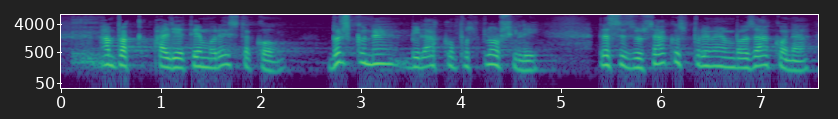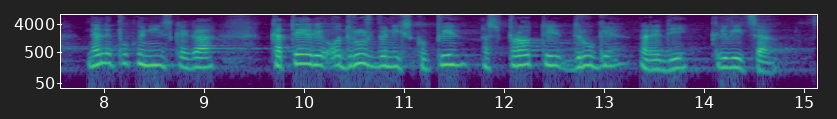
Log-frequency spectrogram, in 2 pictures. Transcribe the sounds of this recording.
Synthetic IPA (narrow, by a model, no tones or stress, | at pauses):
ampakalijɛt̪eːmuɾeːst̪akoː | bəɾʃkɔnɛbilaxkɔpɔsploːʃilid̪asɛzwsaːkɔspɾɛmembɔzaːkɔnanɛlɛpɔkɔjninskɛɡakat̪eːɾiʔɔd̪d̪ːɾuːʒbɛnixskupinːaspɾoːt̪id̪ɾuːɡɛnaɾɛd̪i | kɾiʋiːt̪sa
